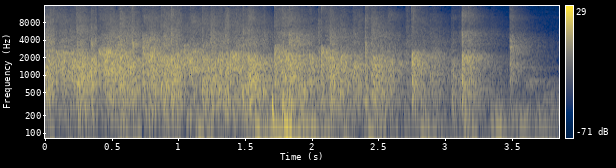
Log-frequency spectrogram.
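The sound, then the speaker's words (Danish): Applause from an audience welcoming a newly elected member of parliament onto the stage: dense, loud clapping that slowly thins out, ending with a few sharp, separate claps. “Og vi har en stående her. Giv stor hånd til Carl Valentin.”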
